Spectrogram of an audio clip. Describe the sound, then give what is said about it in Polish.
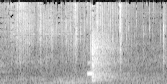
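An egg is slid from a plate into hot fat in a frying pan, marked by a single sharp clink of plate against pan amid a steady crackling sizzle with small pops. “Wkładamy jajko na rozgrzany tłuszcz.”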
